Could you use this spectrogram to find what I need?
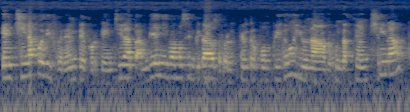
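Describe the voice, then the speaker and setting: Fairly quick speech from a woman, fairly high in pitch with ordinary pitch variation, amid noticeable background noise. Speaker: architect. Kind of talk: talk in an online panel. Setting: video call. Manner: animated.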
